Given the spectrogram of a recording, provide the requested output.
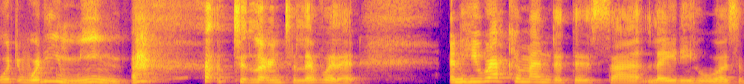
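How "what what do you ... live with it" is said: high, swooping disbelief with a laugh; incredulous. Retold or imitated. Patient retelling her protest to the doctor, incredulous. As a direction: protest in amused outrage.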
